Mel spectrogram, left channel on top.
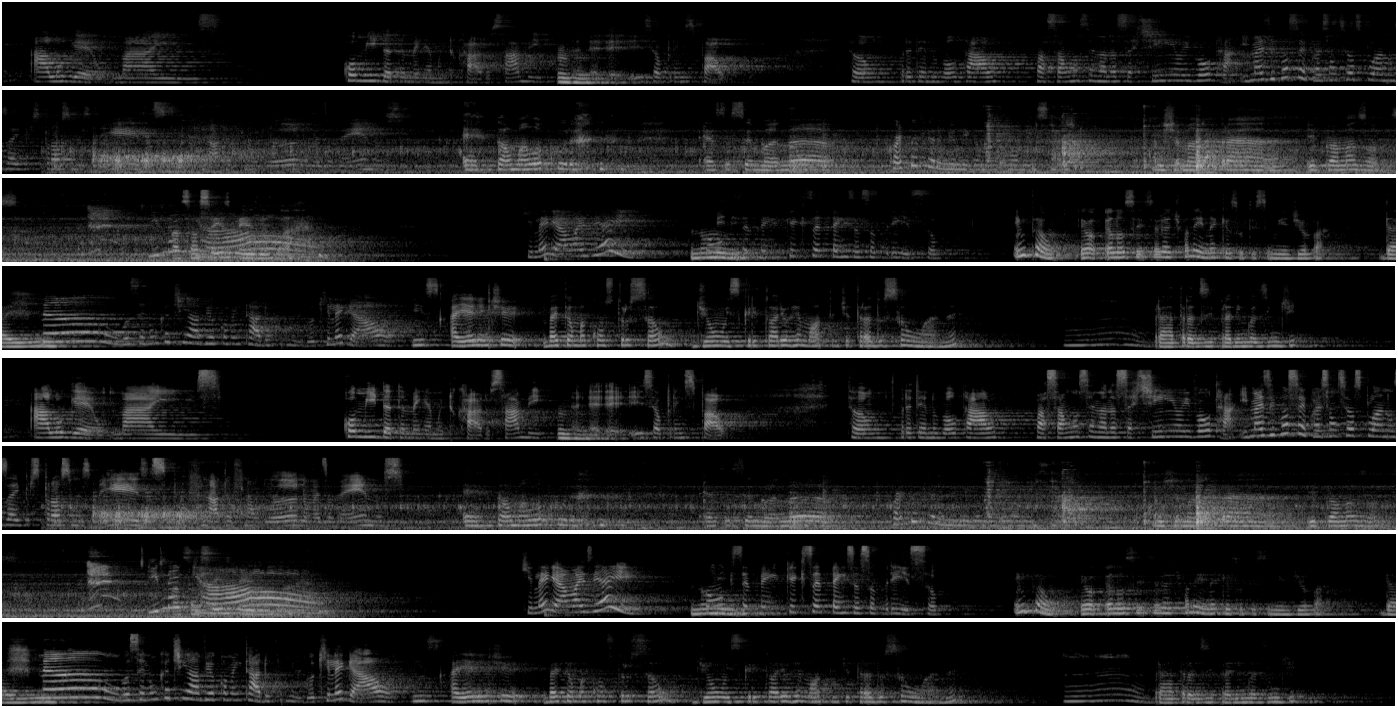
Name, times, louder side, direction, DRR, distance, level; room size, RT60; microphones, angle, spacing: voice 1, 0.3-2.2 3.4-5.4 5.7-10.0 10.3-18.0 25.8-26.1 28.7-31.2 33.1-34.3 34.9-35.1 35.5-37.2 41.9-45.8 52.4-53.4, right 6 dB, 75° right, 10 dB, 0.5 m, -38 dB
voice 2, 5.6-5.9 18.5-20.6 20.9-22.3 22.8-24.8 25.4-28.0 29.6-30.9 34.8-35.5 38.0-41.1 41.7-42.4 45.9-51.4 53.3-54.7, left 1 dB, 50° left, 9 dB, 0.5 m, -35 dB
sound 1, 14.3-31.0, equal, ahead, 1.0 m, -39 dB
15.5 x 9.6 x 3.7 m, 2.5 s
head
